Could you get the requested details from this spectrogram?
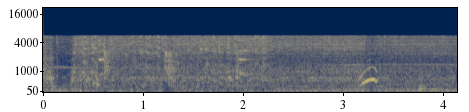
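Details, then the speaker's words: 1971 Dodge Coronet on jumper cables: the starter turns the engine over sluggishly with a dragging, uneven rhythm. Slow crank; a battery drain somewhere is suspected. "that sounds much better jumper cable yeah it's kind of a slow crank so it's like a draw somewhere i think yeah"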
